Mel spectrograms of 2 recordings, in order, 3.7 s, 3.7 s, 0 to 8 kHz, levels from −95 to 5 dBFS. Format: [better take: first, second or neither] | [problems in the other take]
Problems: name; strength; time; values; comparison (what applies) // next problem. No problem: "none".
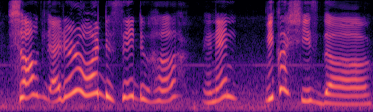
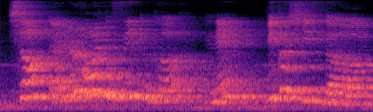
first | room echo; dies away in 1.2 s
